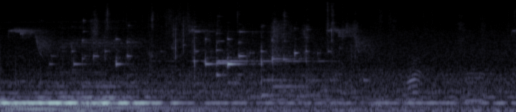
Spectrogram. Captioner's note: phone chimes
